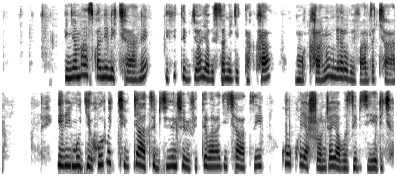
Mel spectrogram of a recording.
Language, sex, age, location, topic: Kinyarwanda, female, 18-24, Gakenke, agriculture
